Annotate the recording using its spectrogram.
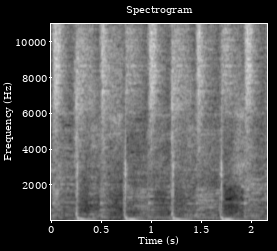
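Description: Electro disco dance music from a DJ mix, with a steady four-on-the-floor kick drum at about two beats a second, off-beat hi-hats and synth lines.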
